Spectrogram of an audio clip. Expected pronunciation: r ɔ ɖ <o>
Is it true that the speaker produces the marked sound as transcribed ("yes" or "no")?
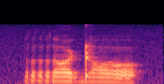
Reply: no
